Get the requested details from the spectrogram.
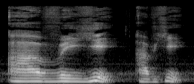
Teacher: this combination is followed by letter gamma, g, and therefore is pronounced av-yi, not af-ti. The letter taf is nowhere here.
